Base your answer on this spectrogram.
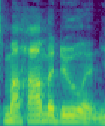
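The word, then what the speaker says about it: Mukhamadullin: Mohammedullin, I think. – You're so close. It's Mohammedullin.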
